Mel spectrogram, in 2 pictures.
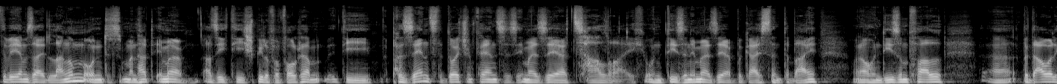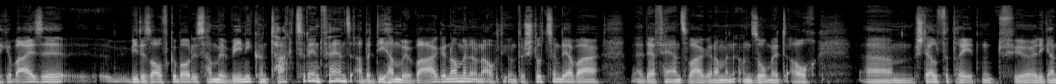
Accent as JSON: {"language": "German", "country": "Canada", "lives_now": "Germany", "said": "so oder so konnte ich nicht verlieren. Ich komme ja aus Kanada."}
